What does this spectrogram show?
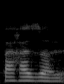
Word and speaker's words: parasol: Quand il est sous le parasol, le serpent siffle, même s'il est entouré de deux voyelles. Ça alors, c'est incroyable. Parasol. Le serpent réussit à siffler entre le A et le O.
